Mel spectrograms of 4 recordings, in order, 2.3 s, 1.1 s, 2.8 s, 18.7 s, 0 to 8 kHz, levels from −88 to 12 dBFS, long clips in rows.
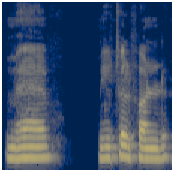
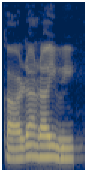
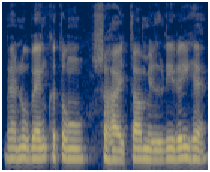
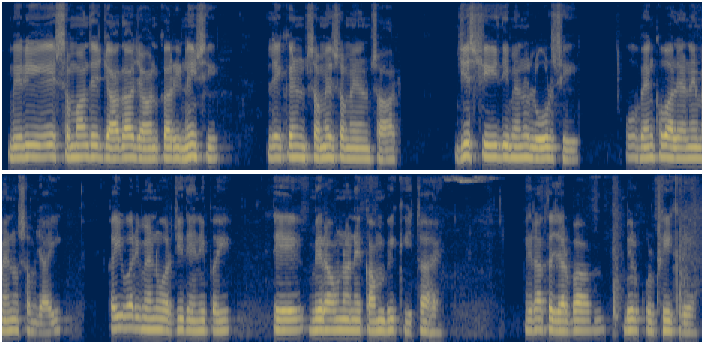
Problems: none marked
